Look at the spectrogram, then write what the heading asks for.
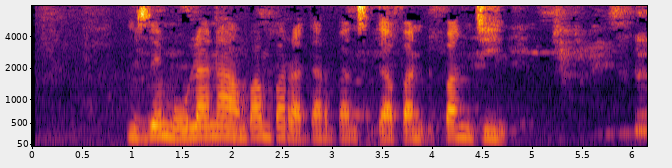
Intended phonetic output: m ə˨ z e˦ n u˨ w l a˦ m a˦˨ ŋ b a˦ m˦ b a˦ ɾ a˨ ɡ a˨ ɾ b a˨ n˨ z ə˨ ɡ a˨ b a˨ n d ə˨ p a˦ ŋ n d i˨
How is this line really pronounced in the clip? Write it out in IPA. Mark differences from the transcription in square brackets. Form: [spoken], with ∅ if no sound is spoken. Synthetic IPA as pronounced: m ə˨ z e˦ [m] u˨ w l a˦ [n] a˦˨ [m] b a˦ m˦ b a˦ ɾ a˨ [d] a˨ ɾ b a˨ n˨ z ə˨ ɡ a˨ [v] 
